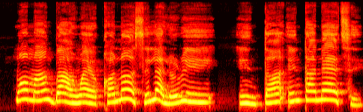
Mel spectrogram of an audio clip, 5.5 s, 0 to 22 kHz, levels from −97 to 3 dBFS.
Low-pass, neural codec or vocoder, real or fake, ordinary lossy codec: none; none; real; none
